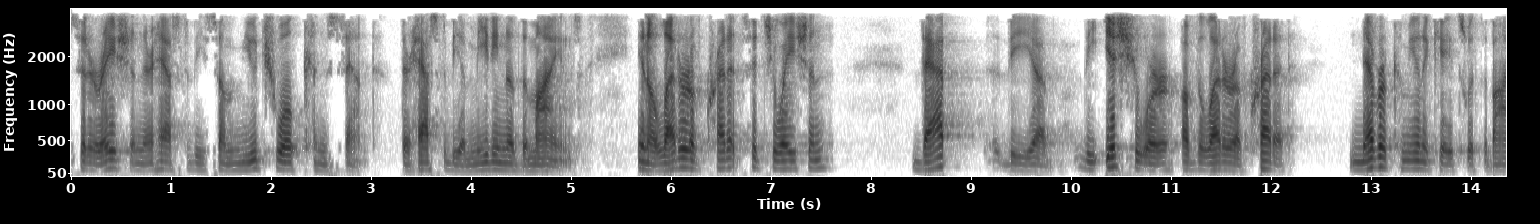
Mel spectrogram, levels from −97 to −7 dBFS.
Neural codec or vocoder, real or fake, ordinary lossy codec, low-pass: none; real; MP3, 32 kbps; 3.6 kHz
